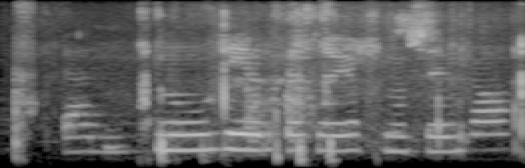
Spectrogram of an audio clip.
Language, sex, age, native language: Icelandic, male, 10, Icelandic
